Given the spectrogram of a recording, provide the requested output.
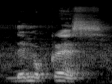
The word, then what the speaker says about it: democracy: That the word democracy is pronounced democracy.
